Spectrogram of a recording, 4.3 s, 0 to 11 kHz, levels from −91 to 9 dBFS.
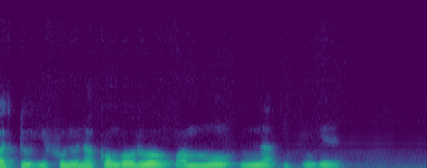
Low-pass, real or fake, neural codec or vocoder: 9.9 kHz; fake; codec, 24 kHz, 0.5 kbps, DualCodec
